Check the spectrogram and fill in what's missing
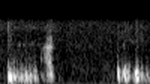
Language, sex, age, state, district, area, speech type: Odia, male, 45-60, Odisha, Nabarangpur, rural, conversation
